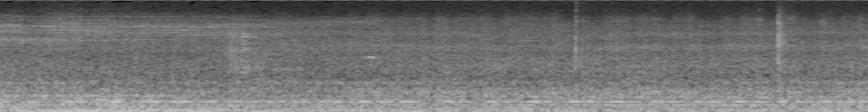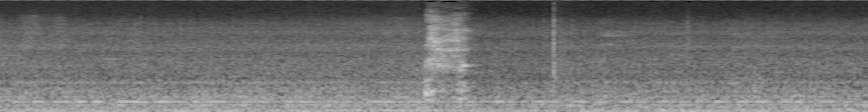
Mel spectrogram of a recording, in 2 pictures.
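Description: Steady low rumble of an Amtrak Amfleet I passenger coach running along the rails, heard from inside the car, with a steady hum under it. A single brief sharp knock about six and a half seconds in.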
